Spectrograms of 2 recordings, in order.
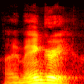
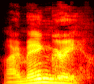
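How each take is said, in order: First: I'm angry forced through clenched teeth; I'm angry spat through gritted teeth. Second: Said in the usual way. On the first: Shown as a demonstration. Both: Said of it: "say through clenched teeth".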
